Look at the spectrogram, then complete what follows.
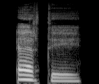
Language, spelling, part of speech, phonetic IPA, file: Hungarian, rt., noun, [ˈɛrteː], Hu-rt.ogg
- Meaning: joint-stock company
